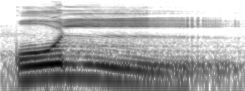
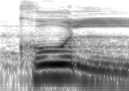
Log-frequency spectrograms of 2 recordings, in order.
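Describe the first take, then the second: First: It begins with a deep back q sound. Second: It begins with a plain front k sound. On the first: The speaker calls it right. "Qu-nya monyongkan, lamnya huruf tipis senyumkan" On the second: The speaker calls it wrong. "Jangan dibaca kul"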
